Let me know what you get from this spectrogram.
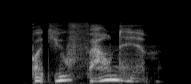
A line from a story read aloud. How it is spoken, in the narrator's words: he whispers, eyes wide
